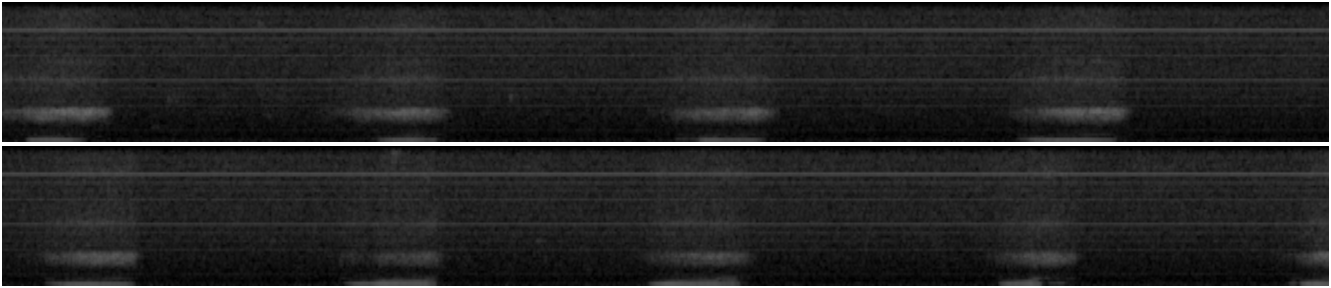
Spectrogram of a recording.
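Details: Tuxie the house cat snoring in his sleep while dreaming, indoors; a steady series of eight buzzy, nasal snores, one roughly every two and a half seconds, each short and droning, over a low constant room hum.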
